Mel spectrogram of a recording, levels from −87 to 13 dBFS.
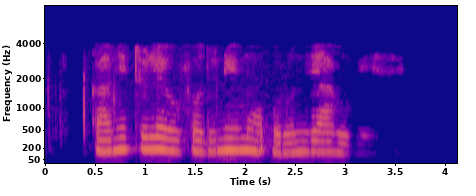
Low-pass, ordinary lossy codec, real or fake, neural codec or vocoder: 7.2 kHz; AAC, 16 kbps; real; none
